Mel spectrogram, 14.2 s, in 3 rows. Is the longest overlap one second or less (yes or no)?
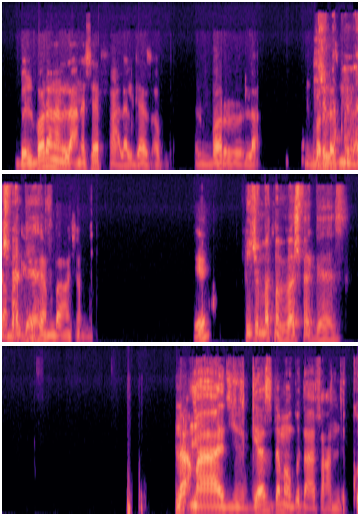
no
